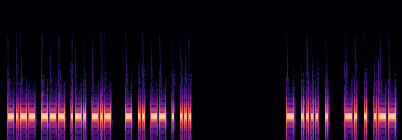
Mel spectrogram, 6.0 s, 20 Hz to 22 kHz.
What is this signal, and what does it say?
Morse code, heard as a keyed tone, about 32 wpm, 700 Hz. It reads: YORK TIMES THE NEW
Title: Speed-Racing - Sets of 4 Words 28wpm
